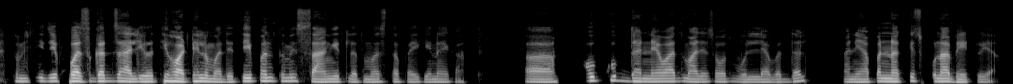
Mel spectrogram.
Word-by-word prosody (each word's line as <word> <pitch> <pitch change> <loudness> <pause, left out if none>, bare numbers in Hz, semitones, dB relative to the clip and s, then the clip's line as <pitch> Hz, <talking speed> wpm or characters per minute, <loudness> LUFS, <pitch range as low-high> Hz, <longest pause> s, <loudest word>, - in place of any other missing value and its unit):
तुमची 140 +2 -3
जी 150 +1 +1
फसगत 145 +1 +6
झाली 135 -3 +4
होती 135 +3 +2
हॉटेलमध्ये 135 -3 +4
ती 150 - +5
पण 160 0 +3
तुम्ही 155 0 0
सांगितलत 125 -3 -1
मस्तपैकी 120 -1 -7
नाही 120 0 -5
का. - - -15 0.6
अ, 120 0 0 0.3
खूप-खूप 175 -1 -2
धन्यवाद 140 0 +1
माझ्यासोबत 125 +1 -4
बोलल्याबद्दल 120 +2 -5 0.4
आणि 120 0 -3
आपण 135 +3 +1
नक्कीच 135 +4 -2
पुन्हा 140 -1 +4
भेटूया. 120 -1 -4
130 Hz, 135 wpm, -23 LUFS, 120-145 Hz, 0.6 s, फसगत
